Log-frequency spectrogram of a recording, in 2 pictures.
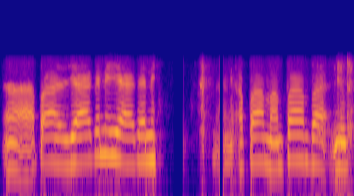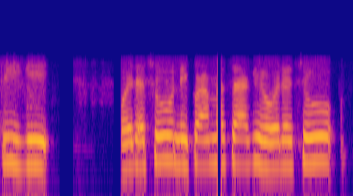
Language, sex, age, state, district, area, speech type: Manipuri, female, 60+, Manipur, Churachandpur, urban, conversation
